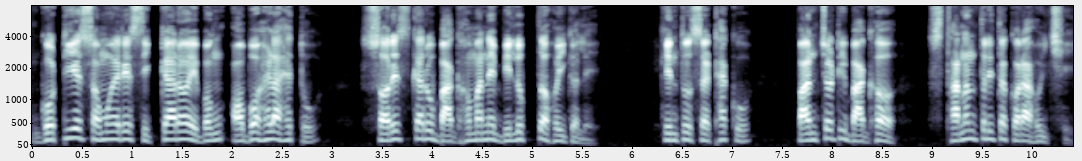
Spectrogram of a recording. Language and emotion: Odia, neutral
